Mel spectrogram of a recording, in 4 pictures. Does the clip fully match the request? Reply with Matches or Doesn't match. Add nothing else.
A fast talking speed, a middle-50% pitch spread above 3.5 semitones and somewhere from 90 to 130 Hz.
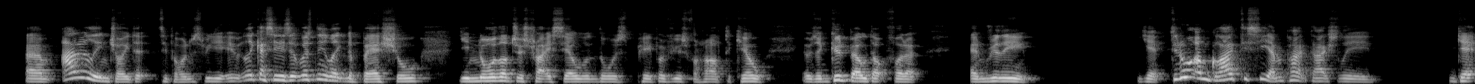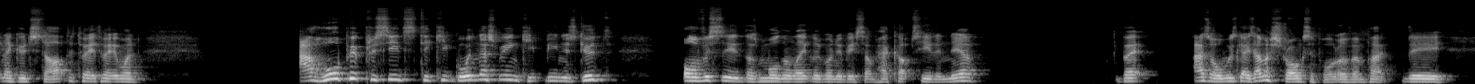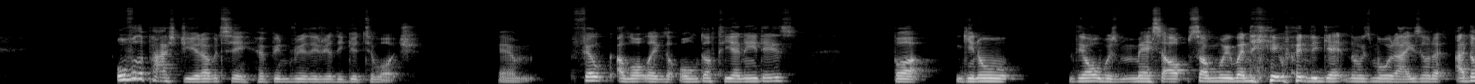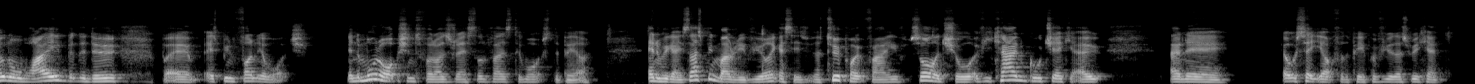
Doesn't match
